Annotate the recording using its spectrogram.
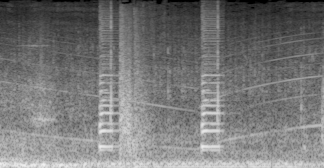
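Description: A car horn honks twice.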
